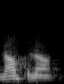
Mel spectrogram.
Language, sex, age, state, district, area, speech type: Maithili, male, 60+, Bihar, Samastipur, rural, conversation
